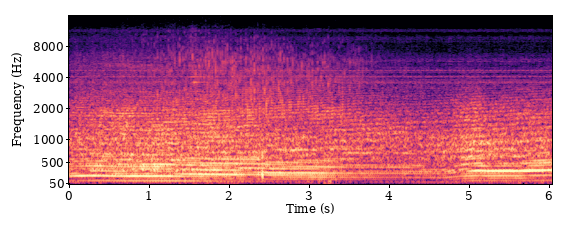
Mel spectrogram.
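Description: OS FS-120 Surpass III four-stroke glow engine running on new bearings in a radio-controlled Yak 54 model airplane in flight. Its pitch sinks slowly over the first few seconds, then climbs again about five seconds in.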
